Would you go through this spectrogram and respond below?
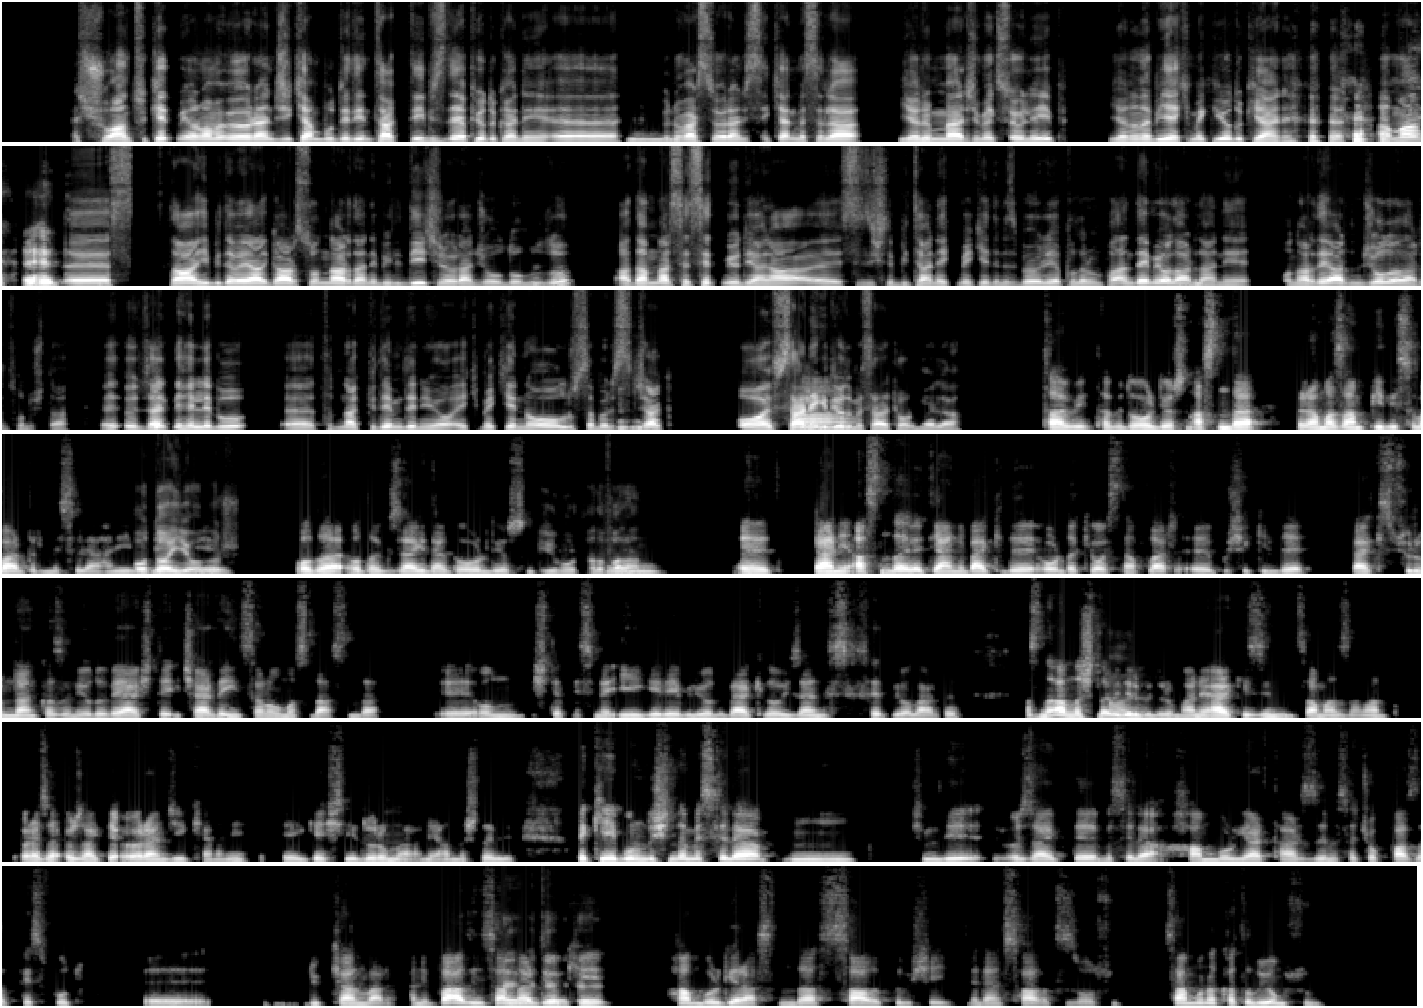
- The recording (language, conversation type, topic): Turkish, podcast, Dışarıda yemek yerken sağlıklı seçimleri nasıl yapıyorsun?
- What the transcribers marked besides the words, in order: chuckle; laughing while speaking: "Evet"; chuckle; unintelligible speech; unintelligible speech; other background noise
